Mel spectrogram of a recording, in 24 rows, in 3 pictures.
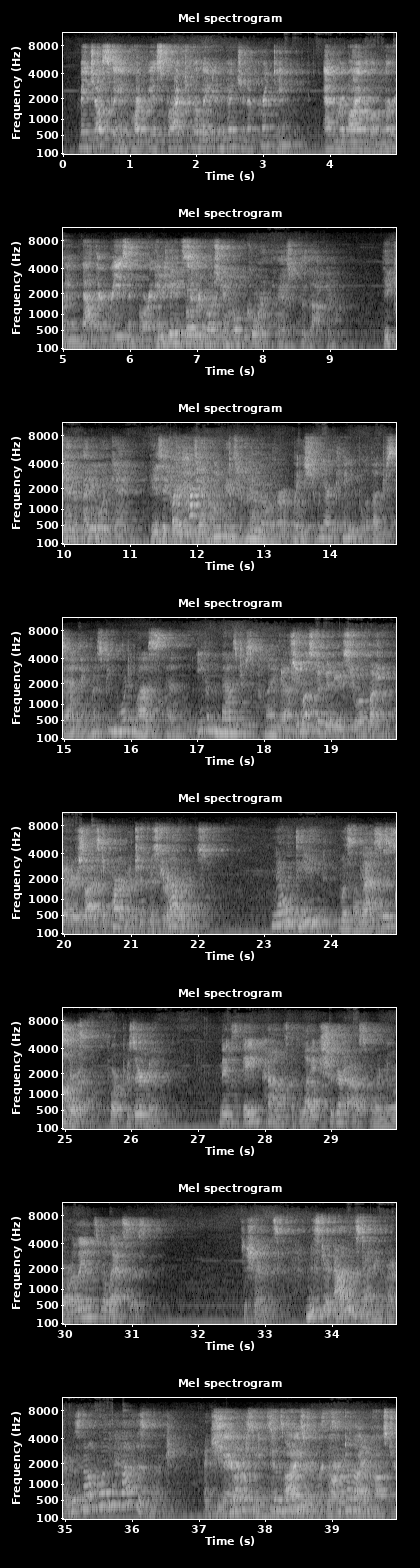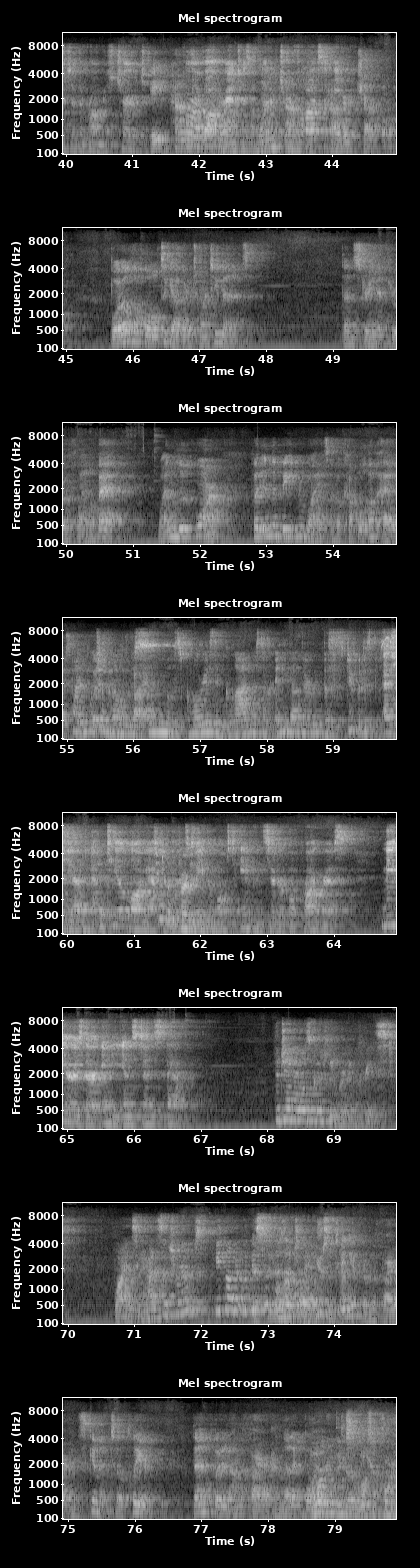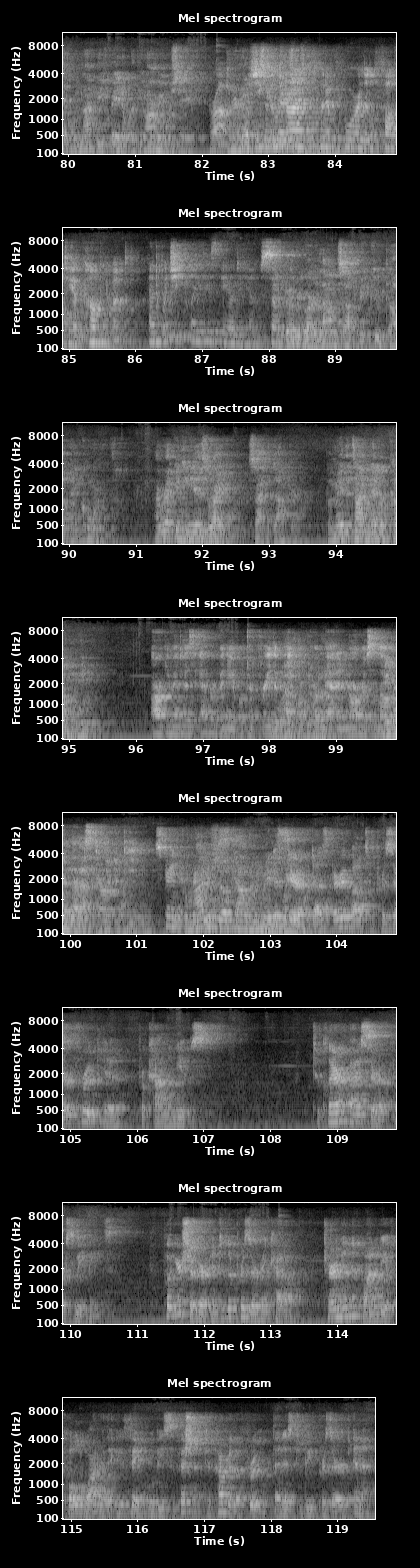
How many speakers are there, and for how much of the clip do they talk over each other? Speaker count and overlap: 5, about 22%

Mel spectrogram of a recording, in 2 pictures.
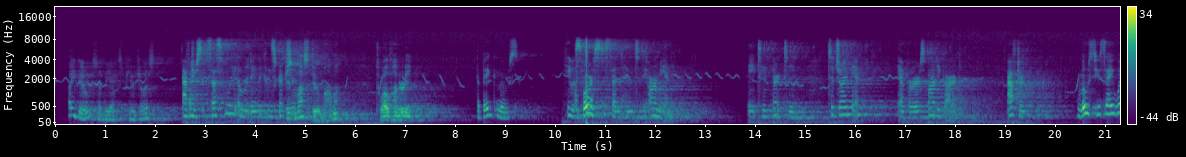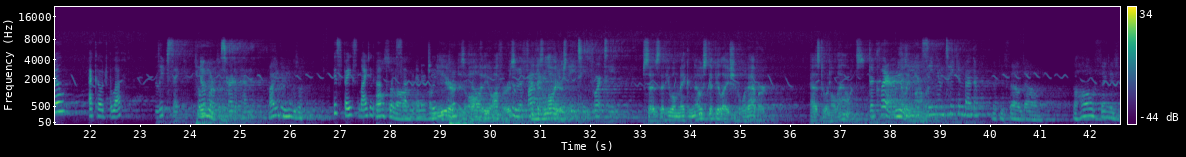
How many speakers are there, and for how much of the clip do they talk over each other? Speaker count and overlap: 4, about 19%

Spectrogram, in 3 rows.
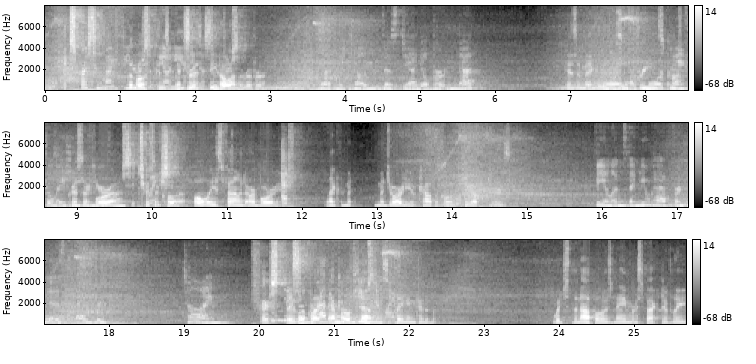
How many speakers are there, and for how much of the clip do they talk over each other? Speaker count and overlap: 3, about 31%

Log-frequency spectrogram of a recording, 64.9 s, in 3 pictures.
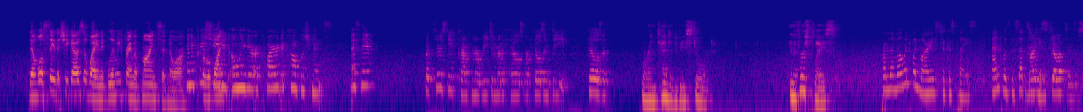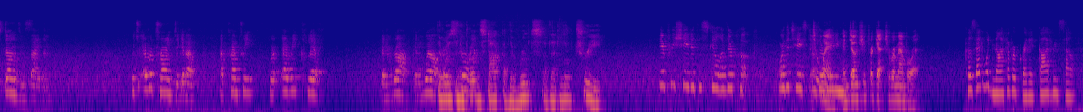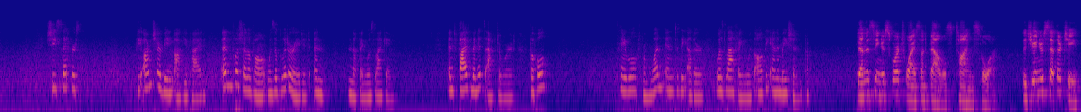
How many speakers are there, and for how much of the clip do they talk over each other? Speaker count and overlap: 5, about 5%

